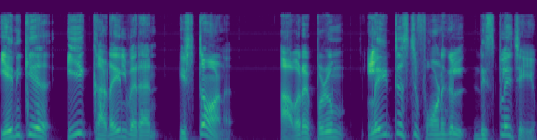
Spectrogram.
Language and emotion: Malayalam, happy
